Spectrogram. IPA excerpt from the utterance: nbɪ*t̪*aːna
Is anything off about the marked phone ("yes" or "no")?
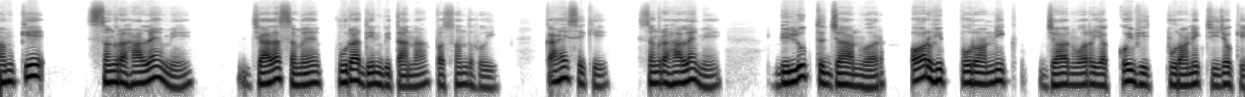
no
